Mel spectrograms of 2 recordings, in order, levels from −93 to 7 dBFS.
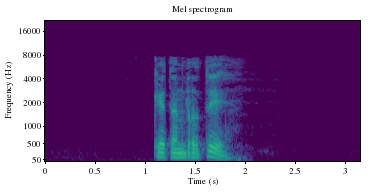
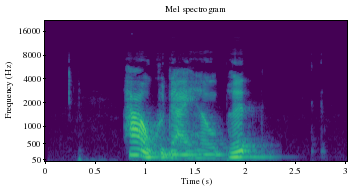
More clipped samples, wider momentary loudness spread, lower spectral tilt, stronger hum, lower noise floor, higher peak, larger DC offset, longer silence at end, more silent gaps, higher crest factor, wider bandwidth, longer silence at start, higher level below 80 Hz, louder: neither; second, 7 LU vs 13 LU; second, -5.5 dB/octave vs -7.5 dB/octave; neither; first, under -90 dBFS vs -67 dBFS; second, -16 dBFS vs -6 dBFS; neither; first, 1.3 s vs 0.75 s; neither; about the same, 22 dB vs 20 dB; first, 8.2 kHz vs 7.4 kHz; first, 1.1 s vs 0.8 s; second, -66 dBFS vs -58 dBFS; second, -33 LUFS vs -24 LUFS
